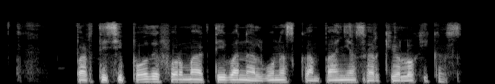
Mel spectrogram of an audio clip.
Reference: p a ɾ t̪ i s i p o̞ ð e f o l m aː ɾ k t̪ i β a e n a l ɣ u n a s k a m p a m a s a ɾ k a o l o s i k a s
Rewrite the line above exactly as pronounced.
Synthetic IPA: p a ɾ t̪ i s i p o̞ ð e f o ɾ m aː k t̪ i β a e n a l ɣ u n a s k a m p a ɲ a s a ɾ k e o l o x i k a s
